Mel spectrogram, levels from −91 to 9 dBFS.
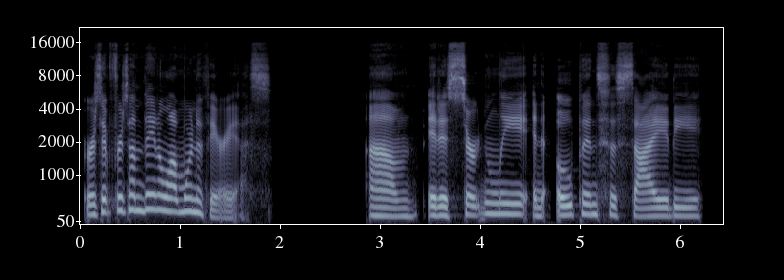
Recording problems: none

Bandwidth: 16 kHz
